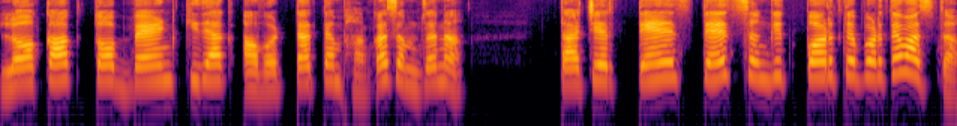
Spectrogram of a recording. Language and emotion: Goan Konkani, disgusted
